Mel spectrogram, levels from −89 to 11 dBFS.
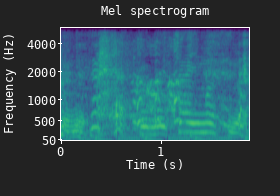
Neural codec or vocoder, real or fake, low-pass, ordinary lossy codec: none; real; 5.4 kHz; none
